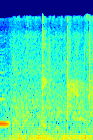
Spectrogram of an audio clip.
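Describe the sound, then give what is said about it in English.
Three sharp hand claps ring out at uneven intervals from someone in a car parked next to the speaker's, set against a steady low rumble of idling vehicles; nobody speaks. “Who's clapping?”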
